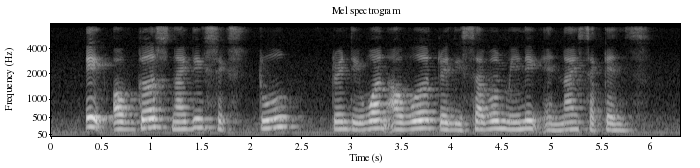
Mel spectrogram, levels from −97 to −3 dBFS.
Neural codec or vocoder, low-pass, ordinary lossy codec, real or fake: none; 7.2 kHz; none; real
